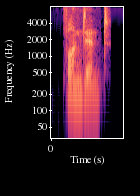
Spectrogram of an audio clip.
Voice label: "fondant", Indian

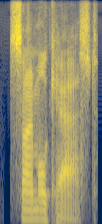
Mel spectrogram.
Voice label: "simulcast", American

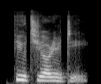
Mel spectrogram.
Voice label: "futurity", Indian

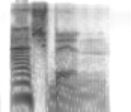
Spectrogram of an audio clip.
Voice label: "ashbin", British

